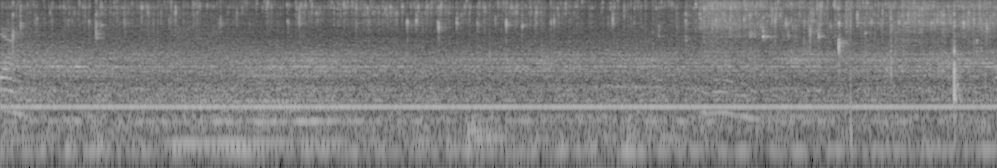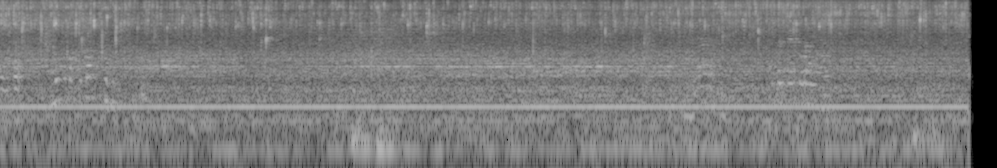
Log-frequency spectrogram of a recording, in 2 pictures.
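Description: Turon (banana and jackfruit spring rolls) sizzling in hot cooking oil in a wok: a steady frying hiss that grows louder about five seconds in. It cuts off abruptly near the end.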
